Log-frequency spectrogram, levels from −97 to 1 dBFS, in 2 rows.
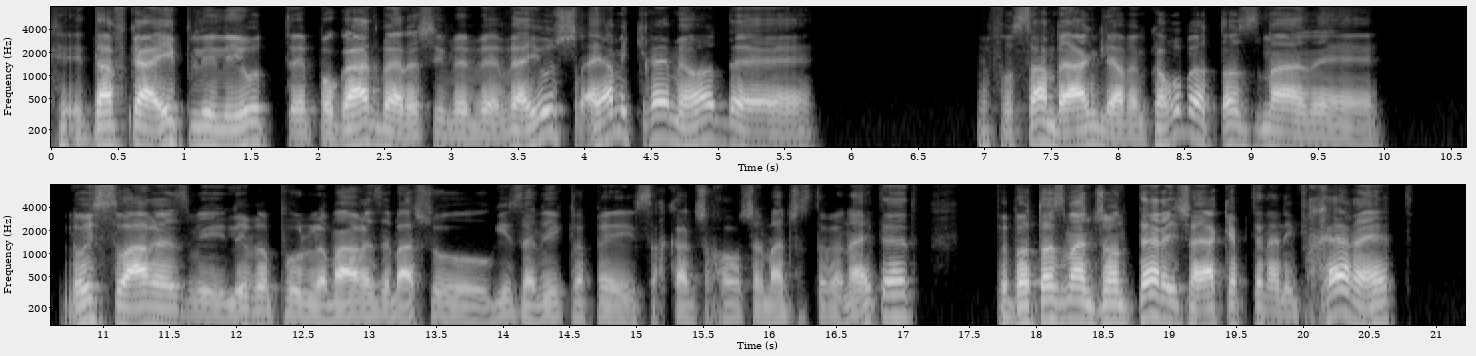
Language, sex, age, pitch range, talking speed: Hebrew, male, 50-69, 80-110 Hz, 95 wpm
